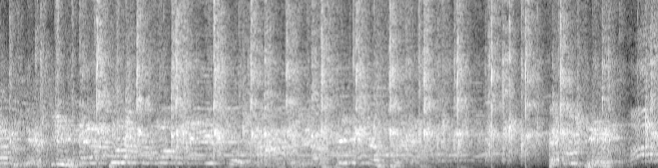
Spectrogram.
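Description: A church congregation claps rhythmically while acclaiming Jesus, steady clapping under mixed voices and background chatter, fairly close and continuous.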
